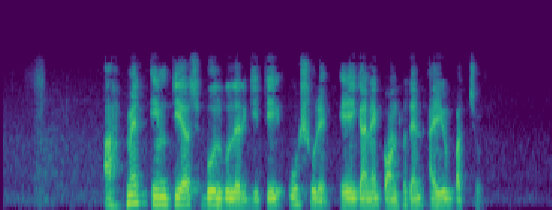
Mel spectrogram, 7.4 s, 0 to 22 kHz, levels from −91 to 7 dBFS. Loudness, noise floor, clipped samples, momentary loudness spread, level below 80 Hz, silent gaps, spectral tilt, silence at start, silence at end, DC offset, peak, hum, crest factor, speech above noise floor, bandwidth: -16 LUFS; -69 dBFS; under 0.1%; 8 LU; -54 dBFS; none; -7 dB/octave; 1.4 s; 0.95 s; under 0.1%; 0 dBFS; none; 16 dB; 54 dB; 6.8 kHz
